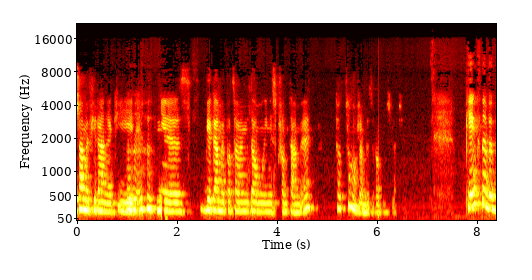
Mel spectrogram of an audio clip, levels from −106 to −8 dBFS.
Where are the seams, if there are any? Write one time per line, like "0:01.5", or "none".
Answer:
none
